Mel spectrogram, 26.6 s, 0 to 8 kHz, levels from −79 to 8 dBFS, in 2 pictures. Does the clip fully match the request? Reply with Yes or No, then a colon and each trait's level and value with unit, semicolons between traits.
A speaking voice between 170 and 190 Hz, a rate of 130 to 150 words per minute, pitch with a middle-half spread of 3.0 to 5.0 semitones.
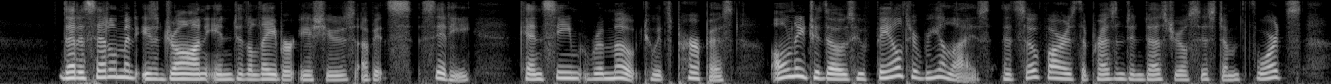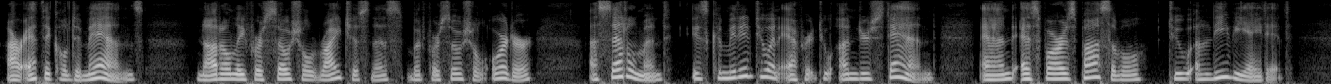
Yes: medium, 185 Hz; average, 140 wpm; average, 3.8 semitones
